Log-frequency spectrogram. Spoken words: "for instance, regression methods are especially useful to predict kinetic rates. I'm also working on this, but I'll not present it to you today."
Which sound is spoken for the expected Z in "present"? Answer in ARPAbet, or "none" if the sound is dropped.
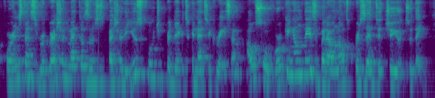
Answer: Z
